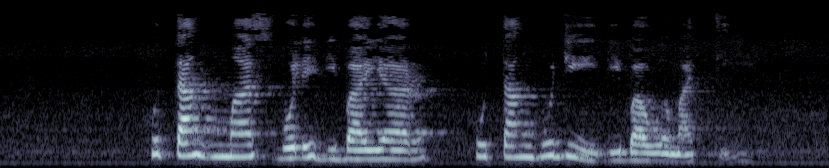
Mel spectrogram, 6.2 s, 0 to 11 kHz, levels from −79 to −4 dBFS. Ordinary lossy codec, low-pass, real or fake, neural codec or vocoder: MP3, 32 kbps; 9.9 kHz; real; none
